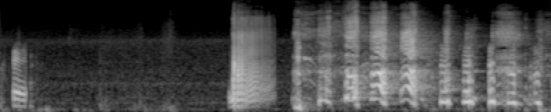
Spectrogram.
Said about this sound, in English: Do you want to hear me fart into the microphone?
